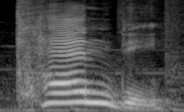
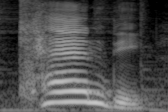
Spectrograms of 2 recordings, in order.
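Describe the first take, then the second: No difference in how they are said.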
